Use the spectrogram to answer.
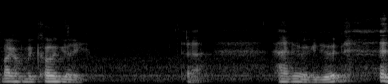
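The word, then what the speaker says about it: McGillicutty: I know how to pronounce his name, just having trouble right now with it. McGullicuddy, it's Michael McGullicuddy.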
